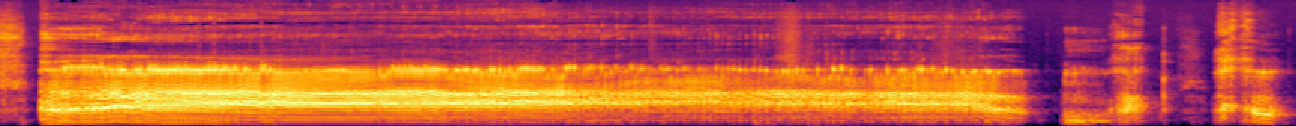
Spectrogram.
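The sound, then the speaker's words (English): A person imitates a lion's roar with one long, loud, rumbling growl held for several seconds, then a few short, gruff vocal bursts. “The noise of a lion.”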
